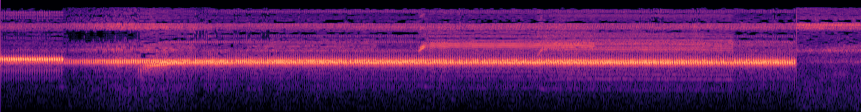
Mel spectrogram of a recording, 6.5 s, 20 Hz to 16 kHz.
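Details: Southern toad calling beside a small dug pond on a wet June night in 2014 after a thunderstorm: one sustained, even, buzzy trill begins after half a second and stops abruptly near six seconds, with a fainter caller overlapping.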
